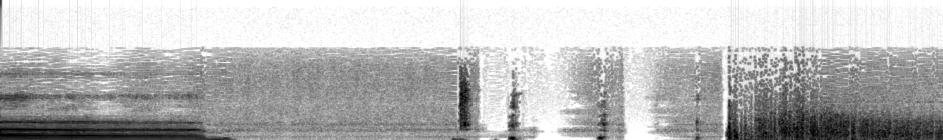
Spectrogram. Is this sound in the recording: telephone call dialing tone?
no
